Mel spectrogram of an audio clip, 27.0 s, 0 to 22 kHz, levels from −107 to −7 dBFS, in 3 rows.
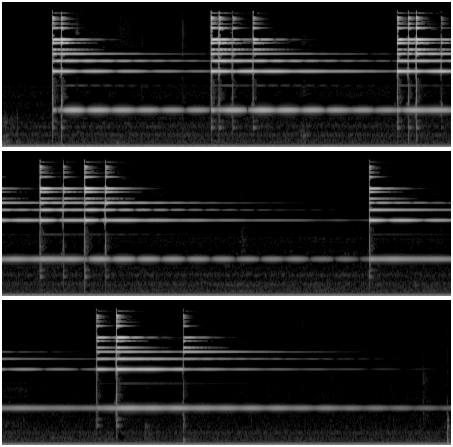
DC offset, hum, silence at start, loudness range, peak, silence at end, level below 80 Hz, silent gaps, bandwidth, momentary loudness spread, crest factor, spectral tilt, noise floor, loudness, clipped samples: under 0.1%; none; 1 s; 14 LU; -8 dBFS; 4 s; -84 dBFS; none; 16 kHz; 25 LU; 26 dB; 6 dB/octave; -81 dBFS; -28 LUFS; under 0.1%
